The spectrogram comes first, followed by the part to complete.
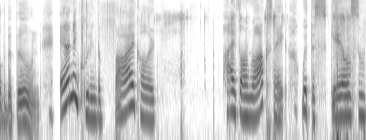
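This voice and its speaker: A small, curious young elephant pleads politely in a high, loud voice, as a woman reading the story puts him on. He swoops up and down in pitch and at times talks through his nose. There is a slight gravelly edge and a dry, close sound. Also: no echo.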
